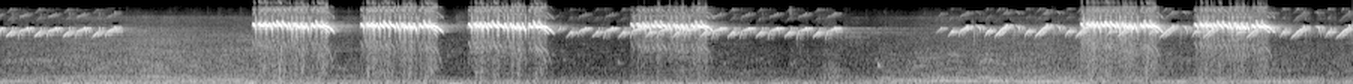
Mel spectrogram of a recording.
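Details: Sunda bush warbler (mantenan gunung merah) in full, rolling song, used as tutor audio for magpie-robins: bright, very high bursts of about half a second, repeated roughly once a second, over a steady run of thin, chattering high notes.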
